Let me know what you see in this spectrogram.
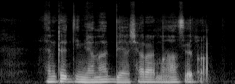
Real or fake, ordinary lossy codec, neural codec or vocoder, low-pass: fake; none; codec, 44.1 kHz, 2.6 kbps, SNAC; none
